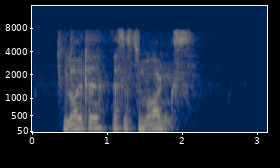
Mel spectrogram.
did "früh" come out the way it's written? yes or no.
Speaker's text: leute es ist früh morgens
no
